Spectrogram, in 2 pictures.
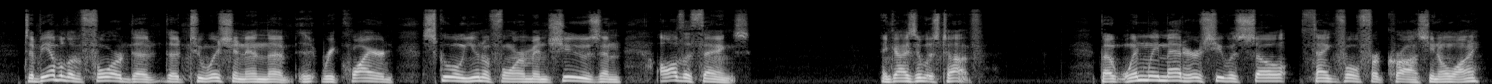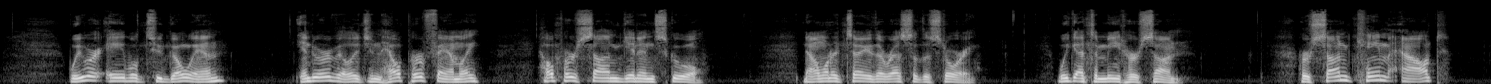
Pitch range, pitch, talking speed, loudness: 115-155 Hz, 135 Hz, 155 wpm, -15 LUFS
